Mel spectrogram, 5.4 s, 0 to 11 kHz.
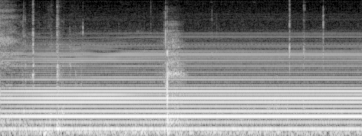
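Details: LM1875 IC amplifier after adding 10 microfarads of supply filter capacitance: loud steady fixed-pitch hum with faint clicks, made worse; too little filtering.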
